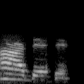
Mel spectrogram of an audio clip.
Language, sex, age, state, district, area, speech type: Malayalam, female, 30-45, Kerala, Kozhikode, urban, conversation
